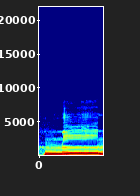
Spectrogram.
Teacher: মিম, দুই ঠোঁটের শুকনা জায়গা হইতে, মিম, দুই ঠোঁটের ভিজা জায়গা না, মিম না, মিম মিম মিম।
